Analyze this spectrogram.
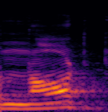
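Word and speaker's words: knit: दोस्तों, यहाँ भी आप देख रहे हैं कि नीट से पहले साइलेंट लेटर के आया है।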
